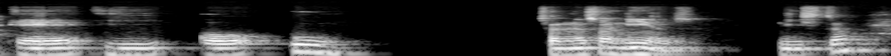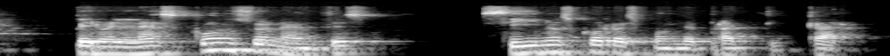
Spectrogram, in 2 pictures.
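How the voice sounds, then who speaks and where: A man giving an online class lecture over a video call. He talks haltingly, with many fillers and restarts, and often checks in with short questions. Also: medium pitch, mellow, rough recording. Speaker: psychology lecturer.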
